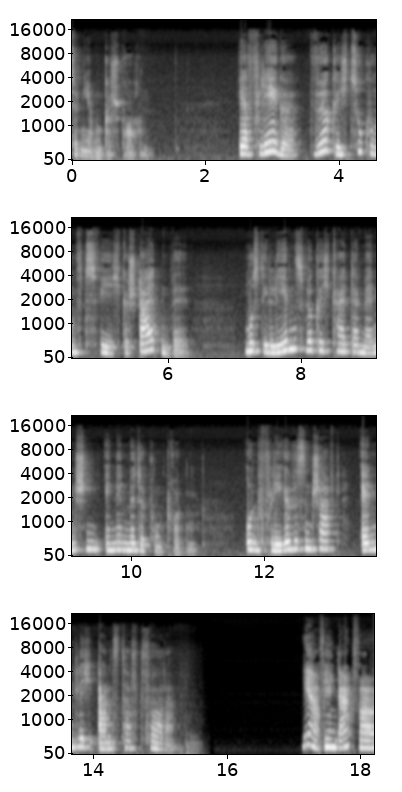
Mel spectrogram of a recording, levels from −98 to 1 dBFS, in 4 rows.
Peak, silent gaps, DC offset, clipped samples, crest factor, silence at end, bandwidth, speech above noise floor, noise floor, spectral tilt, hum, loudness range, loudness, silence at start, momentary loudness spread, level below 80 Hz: 0 dBFS; none; under 0.1%; under 0.1%; 16 dB; 0 s; 14 kHz; 64 dB; -79 dBFS; -6 dB/octave; none; 4 LU; -14 LUFS; 0 s; 18 LU; -56 dBFS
